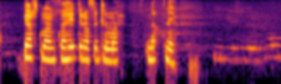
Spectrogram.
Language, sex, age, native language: Icelandic, female, 12, Icelandic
